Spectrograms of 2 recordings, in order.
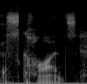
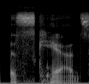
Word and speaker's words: askance: I suppose in British English you could pronounce this word askance. In American English, askance.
